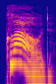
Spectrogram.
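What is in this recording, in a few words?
"cloud", American English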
